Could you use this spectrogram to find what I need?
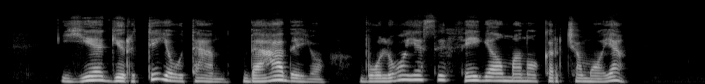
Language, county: Lithuanian, Marijampolė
